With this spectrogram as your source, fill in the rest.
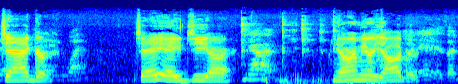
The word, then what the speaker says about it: Jagr: Jagr. That is not Jogger. how I pronounced it.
